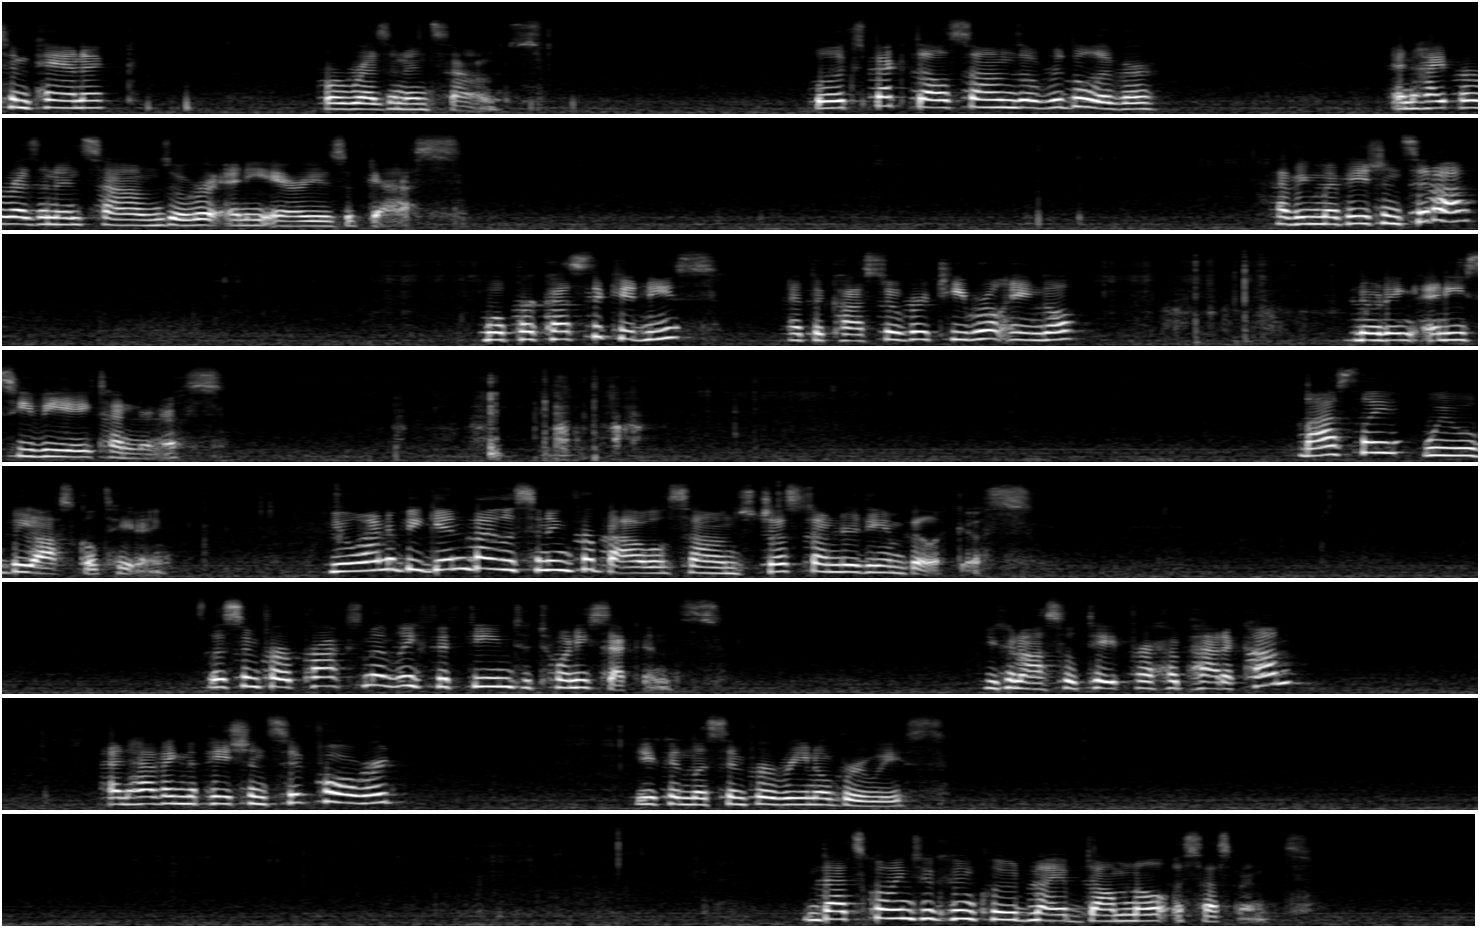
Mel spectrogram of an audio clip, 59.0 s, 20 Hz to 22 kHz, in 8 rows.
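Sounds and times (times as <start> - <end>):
low steady hiss: 0.0 - 59.0
faint rustling: 11.5 - 12.2, 13.2 - 13.8, 14.8 - 17.3, 20.2 - 21.6, 23.8 - 27.8, 46.9 - 47.5, 52.2 - 55.4.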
